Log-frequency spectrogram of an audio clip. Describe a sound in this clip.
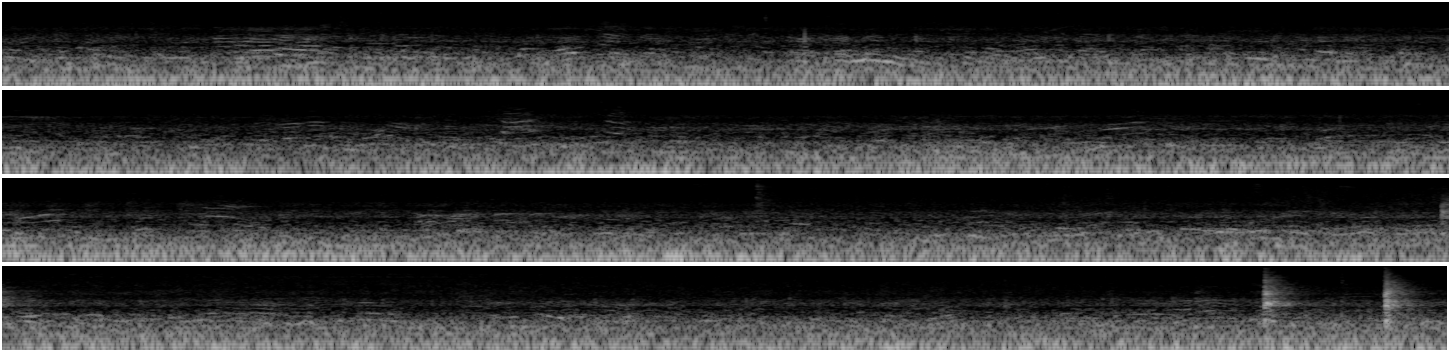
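Footsteps scuff on cobblestones nearby.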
